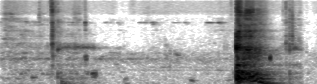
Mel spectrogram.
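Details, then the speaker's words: Adult with a cold: a faint throat noise, then one loud, harsh cough in a quiet room; a single cough. "And as you can hear, I've got a cold, so I'm coughing. I'm probably driving everybody crazy."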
